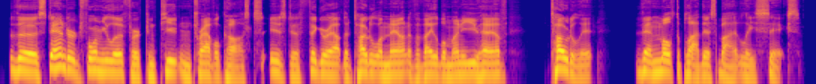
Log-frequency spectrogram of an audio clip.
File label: texas, accents; Texan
